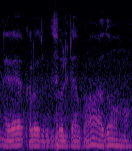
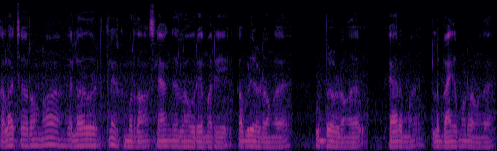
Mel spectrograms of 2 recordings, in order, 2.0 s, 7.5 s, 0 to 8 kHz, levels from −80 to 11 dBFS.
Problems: background sounds at intervals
